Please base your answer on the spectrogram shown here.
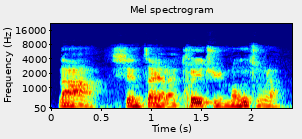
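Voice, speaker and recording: A man's voice: mid-range voice, lively intonation, moderate pace, natural voice. A man voicing a proud, stubborn ancient duke who insists on his rank, in a storytelling reading, on a dull lo-fi recording. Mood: formal. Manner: indignant, insistent.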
